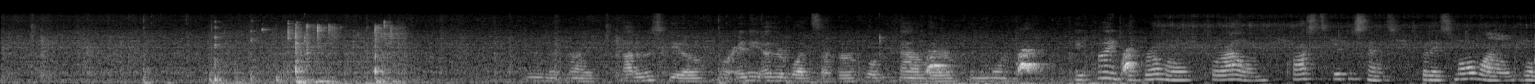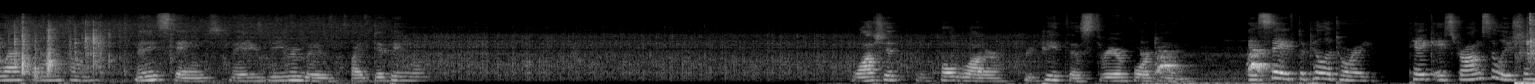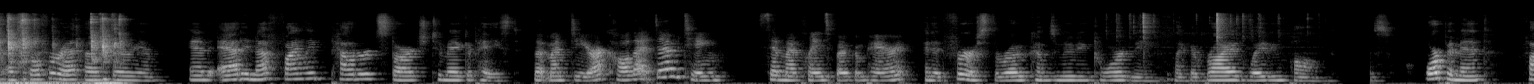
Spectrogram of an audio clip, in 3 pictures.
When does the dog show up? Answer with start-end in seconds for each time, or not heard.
9.1-11.4, 26.8-28.5.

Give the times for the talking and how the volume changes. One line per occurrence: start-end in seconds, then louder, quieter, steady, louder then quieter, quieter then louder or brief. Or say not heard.
5.2-19.6 steady
23.9-46.0 steady.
